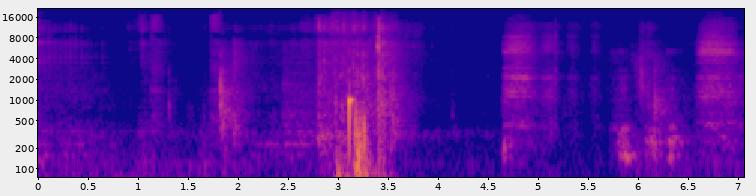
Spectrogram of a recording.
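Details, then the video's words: Cockatiel hissing indoors: one breathy, noisy hiss lasting under a second, followed by a few shorter, softer rasping bursts against a quiet room background. "Cockatiel Hissing Sound"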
